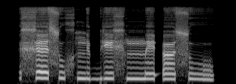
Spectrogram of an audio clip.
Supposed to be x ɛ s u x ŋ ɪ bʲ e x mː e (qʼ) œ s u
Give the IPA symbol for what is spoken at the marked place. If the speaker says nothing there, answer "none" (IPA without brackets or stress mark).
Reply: ʔ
